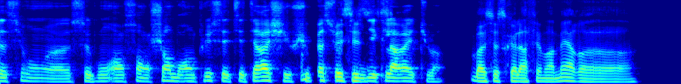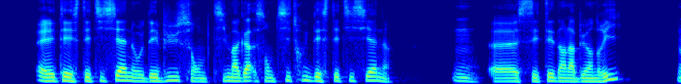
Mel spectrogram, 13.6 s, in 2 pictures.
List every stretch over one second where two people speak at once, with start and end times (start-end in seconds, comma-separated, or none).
none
